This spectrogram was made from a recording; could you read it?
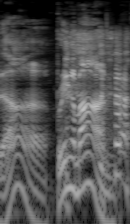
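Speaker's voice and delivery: put-on old Hollywood talkie accent. Imitating an old Hollywood producer: 1930s talkie Brooklyn accent. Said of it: "it's Brooklyn, or it's like, uh, the, the talkies".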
